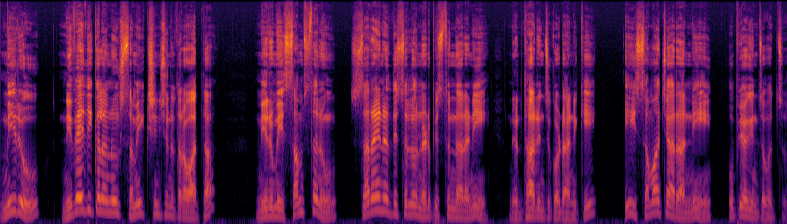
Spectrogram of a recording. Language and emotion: Telugu, neutral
